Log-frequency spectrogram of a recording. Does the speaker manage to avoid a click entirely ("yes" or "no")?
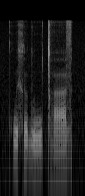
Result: no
